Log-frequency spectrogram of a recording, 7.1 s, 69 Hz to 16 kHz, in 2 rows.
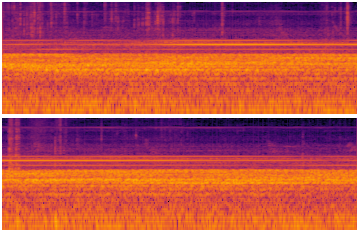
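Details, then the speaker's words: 2017 Chevrolet Volt in Drive at low speed: faint steady electronic hum with a couple of fixed high tones and no motor noise underneath; pedestrian-friendly alert system active, working normally, later disabled by removing a fuse in the trunk. "that's not the motor that's just an artificial noise so let's go see how we can turn it off"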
